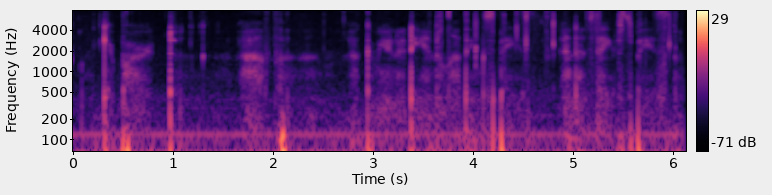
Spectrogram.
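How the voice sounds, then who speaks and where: A woman whispers in a soothing tone at a very slow pace, with big swings in loudness. Noticeable background noise sits behind her. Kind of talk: ASMR whisper ramble, intimate talk to camera. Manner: whispered, slow, soothing.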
